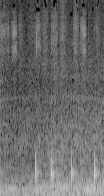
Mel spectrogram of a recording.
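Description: Marker pen writing on a whiteboard in a series of short strokes, about four of them standing out as brief distinct marks.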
